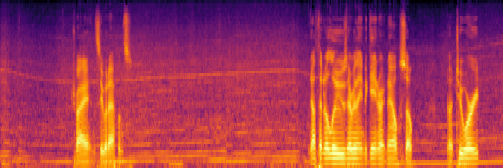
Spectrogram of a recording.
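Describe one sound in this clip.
A racing car engine hums steadily, shifting pitch as gears change.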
